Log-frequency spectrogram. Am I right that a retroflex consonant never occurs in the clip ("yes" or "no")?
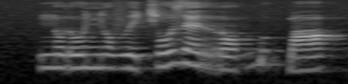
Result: yes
